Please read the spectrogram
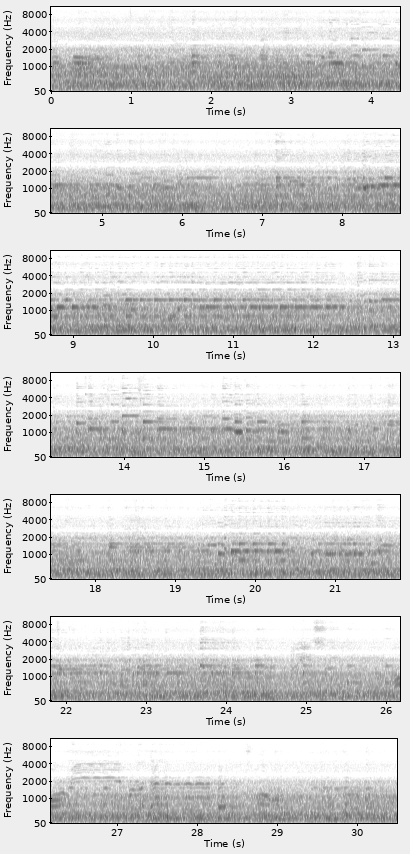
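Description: Steady road and tyre noise from a car moving at highway speed, heard from the back seat. The phone is pressed against the side window.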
